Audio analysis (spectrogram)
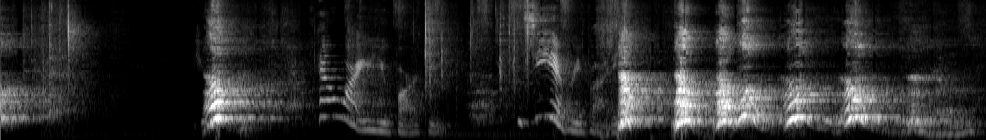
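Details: Indoors, a Great Dane named Max joins his sister Katie at the door as talkative watch dogs, giving a run of harmonic, howl-edged barks in rhythmic bursts about every second, mixed with a person talking.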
